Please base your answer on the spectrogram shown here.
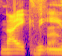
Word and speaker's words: Nike: he'd like Kanye but Nike is named after a Greek goddess right yeah a Greek goddess this actually pronounced Nikki I learned that from its Nike Silex the future it's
